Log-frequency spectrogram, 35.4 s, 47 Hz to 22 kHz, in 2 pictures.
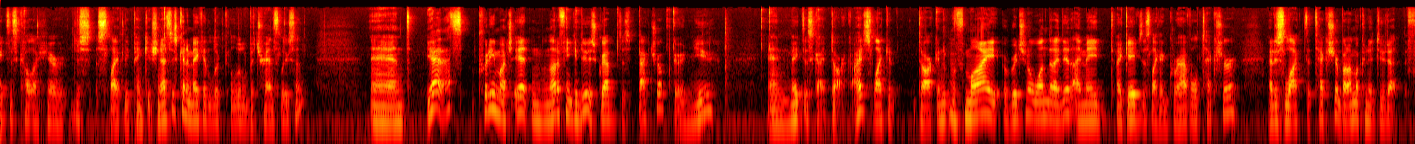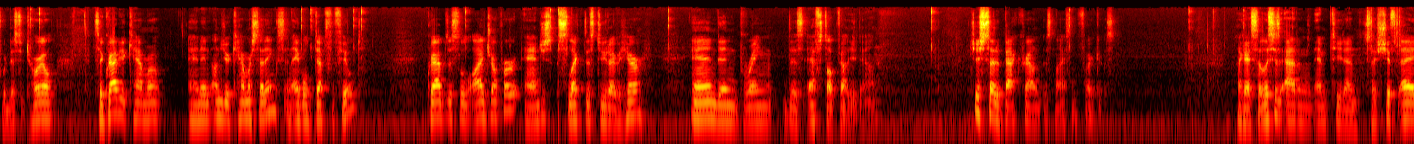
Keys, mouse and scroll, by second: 2.2 a, 4.4 scroll up 2, 5.5 scroll up 1, 5.7-6.0 scroll down 2, 6.4 scroll up 1, 7.2 click, 8.4-9.7 drag, 12.7-13.2 scroll down 1, 13.2 scroll up 1, 16.0-16.8 scroll down 1, 18.1 click, 21.5 click, 22.1-23.6 drag, 26.1-33.0 drag, 29.9-31.1 scroll up 1, 33.0-35.3 middle drag, 33.2-33.6 scroll down 1, 33.8 scroll up 1, 35.0 shift+a.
